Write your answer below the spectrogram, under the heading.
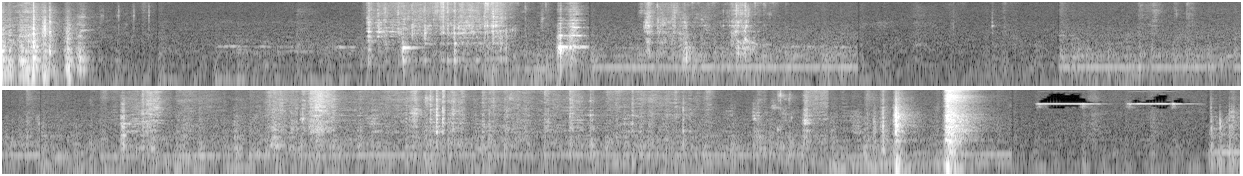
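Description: Electric rice cooker's inner pot knocked into place, then a plastic rice paddle scraping and stirring liquid and rice against the pot. Near the end the cooker lid snaps shut with two loud clicks, followed by two short high electronic beeps as the cooker is switched on.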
